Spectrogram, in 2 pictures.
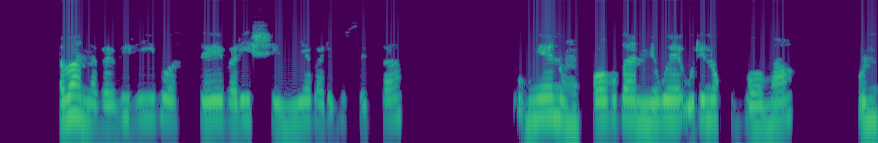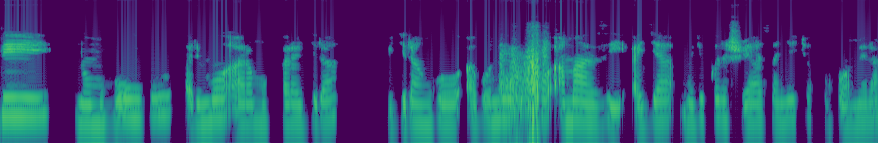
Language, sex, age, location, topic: Kinyarwanda, female, 18-24, Huye, health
